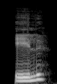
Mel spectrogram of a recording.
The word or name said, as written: ælde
